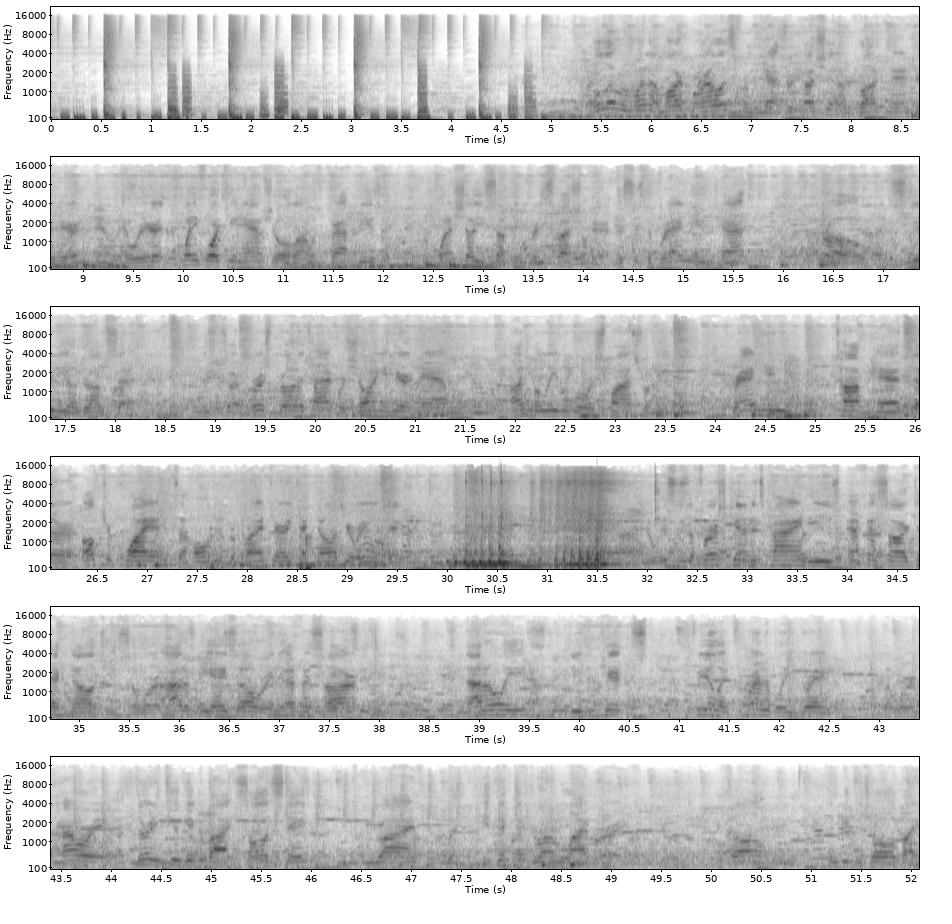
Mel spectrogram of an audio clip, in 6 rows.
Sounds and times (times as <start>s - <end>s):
Percussion: 0.0s - 5.4s, 8.1s - 34.1s, 43.4s - 49.8s
Speech: 5.2s - 30.0s, 31.7s - 52.0s.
